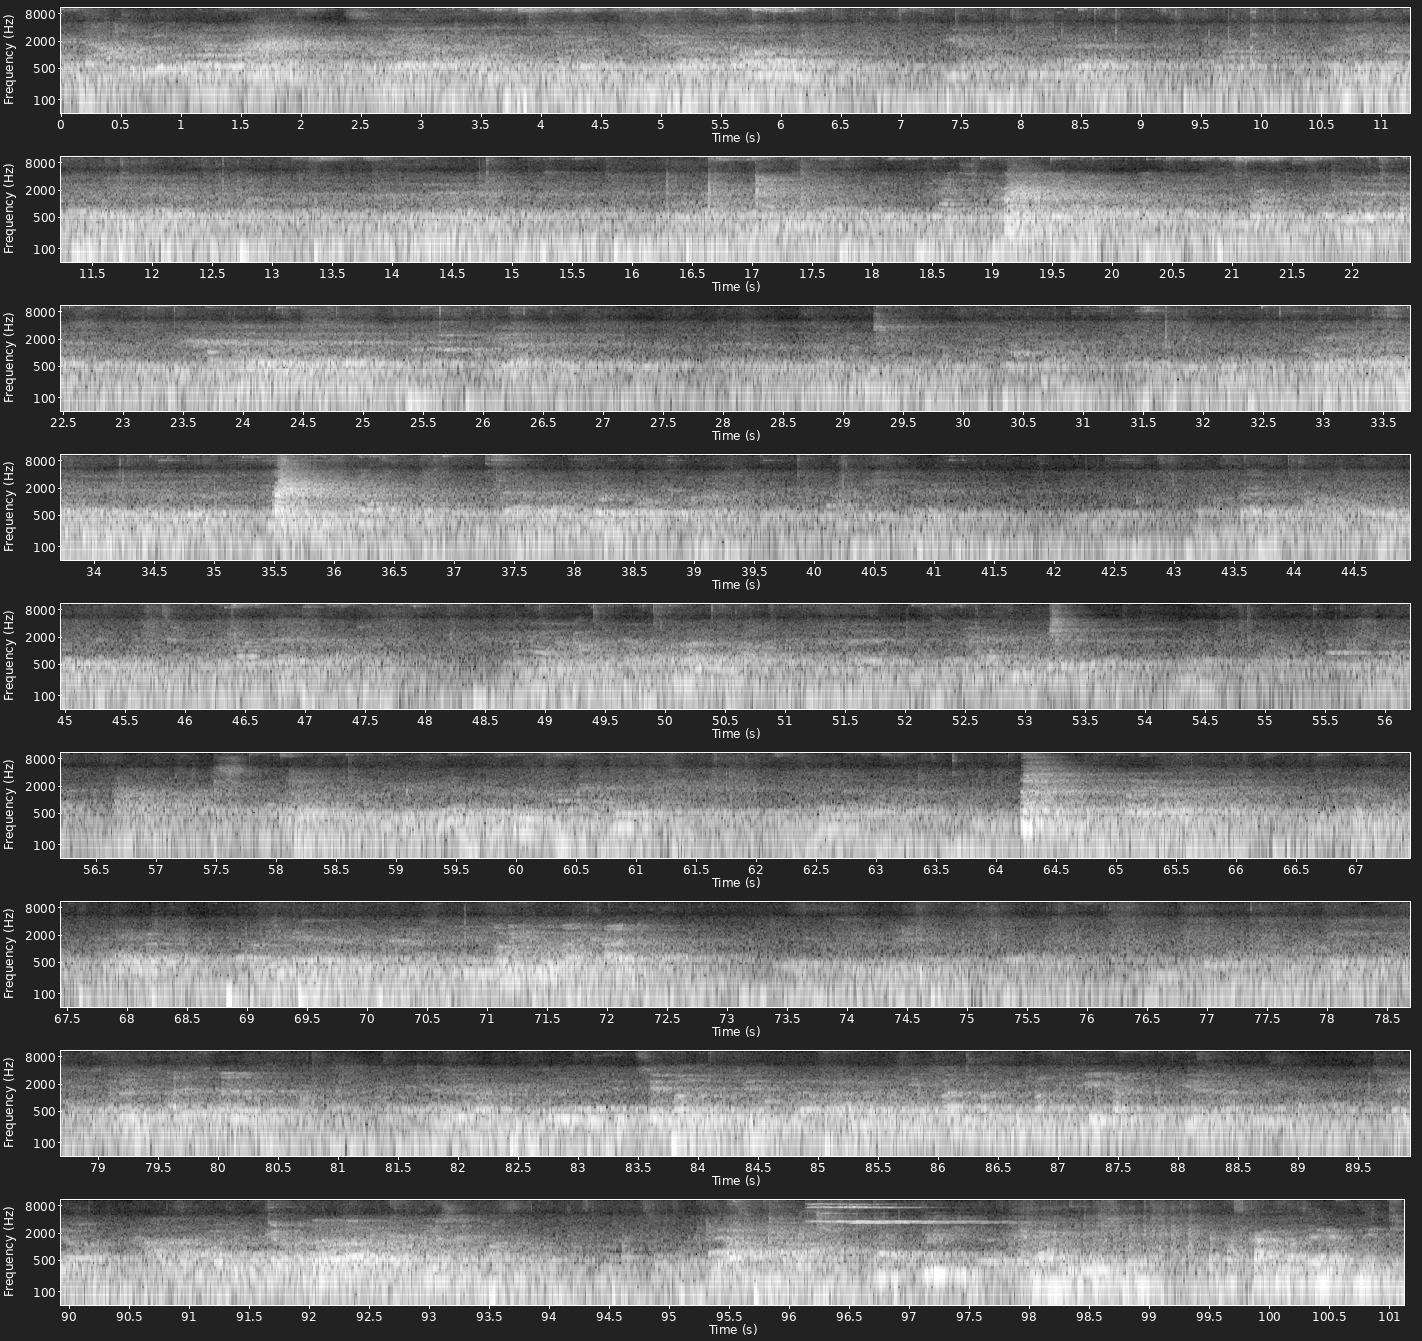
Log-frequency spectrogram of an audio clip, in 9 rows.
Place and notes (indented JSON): {
  "title": "Sri-Kamadschi-Ampal-Tempel, Hamm-Uentrop, Germany - Hindu temple ambience",
  "date": "2022-06-04 13:40:00",
  "description": "We enter the temple through a small room where visitors are asked to please leave their shoes and all leather ware since it means insult to the goddess. Visitors may also wash their hands here. Inside the temple believers walk from shrine to shrine and in prayers many times around one shrine. Some families sit one the ground waiting patiently with their offerings of fruits and flowers for a priest to attend to them. The temple observes a lunch break; so we leave the temple with all other visitors and the doors are locked behind us.\n“When it was completed and inaugurated on 7 July 2002, the Sri Kamadchi Ampal Temple in the city of Hamm (Westphalia) was the largest Dravida temple in Europe and the second largest Hindu temple in Europe after the Neasden Temple in London, which was built in the North Indian Nagara style. It is the only temple of the goddess Kamakshi outside India or South Asia.”",
  "latitude": "51.69",
  "longitude": "7.95",
  "altitude": "65",
  "timezone": "Europe/Berlin"
}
